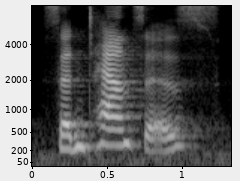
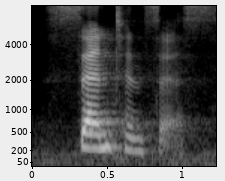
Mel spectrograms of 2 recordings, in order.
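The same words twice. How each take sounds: First: The stress is on a later syllable. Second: The stress is on the first syllable. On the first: The speaker calls it wrong. "is I think how he was pronouncing it" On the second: The speaker calls it right. "first syllable stress"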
